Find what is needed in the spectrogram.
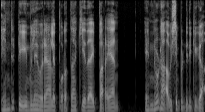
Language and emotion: Malayalam, sad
